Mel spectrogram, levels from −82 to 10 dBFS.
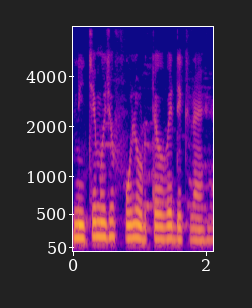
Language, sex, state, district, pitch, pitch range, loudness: Hindi, female, Uttar Pradesh, Hamirpur, 170 Hz, 160-180 Hz, -16 LUFS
